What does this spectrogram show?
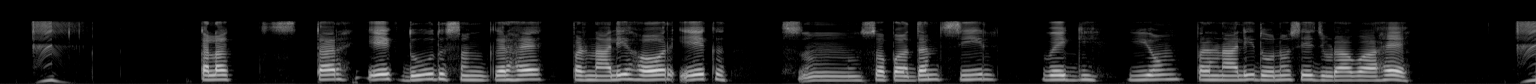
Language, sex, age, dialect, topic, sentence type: Hindi, female, 31-35, Garhwali, agriculture, statement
